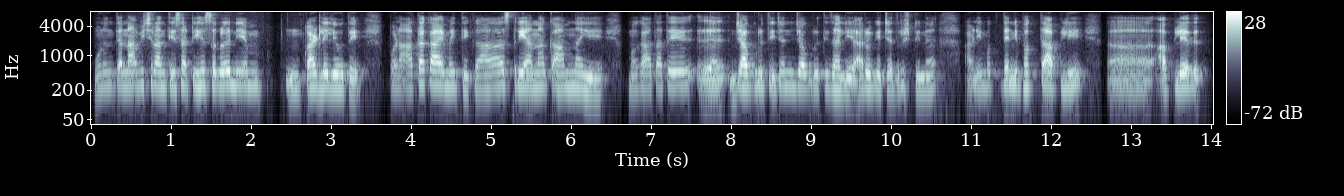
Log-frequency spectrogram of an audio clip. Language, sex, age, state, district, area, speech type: Marathi, female, 60+, Maharashtra, Osmanabad, rural, spontaneous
